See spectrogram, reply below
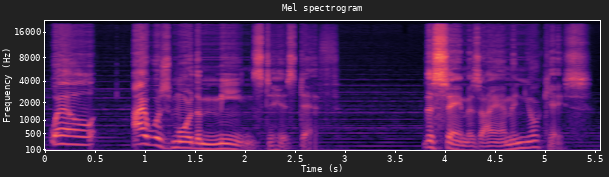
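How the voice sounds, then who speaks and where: A man's voice: medium pitch, wildly swooping pitch, a little slow, a little mellow, soft background music. An actor playing a smug, cold-blooded mobster in a game cutscene, mocking and sardonic as he menaces an old partner. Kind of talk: dramatic video game cutscene acting.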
